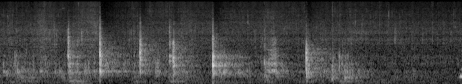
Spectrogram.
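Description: Chicken and vegetables sautéing in a pan as sweet potatoes go in, a steady close sizzle broken by sharp clacks and scrapes of stirring at irregular intervals.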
